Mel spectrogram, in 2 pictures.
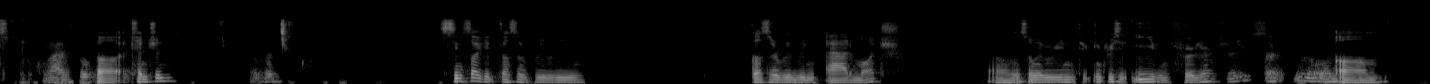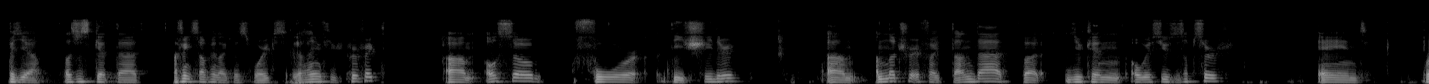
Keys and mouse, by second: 0.3 g, 0.5 z, 1.6 click, 2.2 click, 4.1 click, 4.5 click, 6.8 s, 7.2 click, 7.5 middle drag, 8.6 middle drag, 9.5 KP_0, 10.7 click, 15.1 click, 17.1 ctrl+s, 17.9 click, 20.1-21.1 drag, 23.4 click, 24.6 click.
